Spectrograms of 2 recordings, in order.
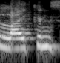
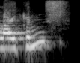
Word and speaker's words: lichens: And some people say lichens as well. Both of them are correct. Both pronunciations are correct. What are lichens or lichens?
